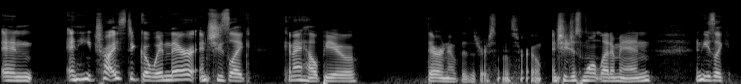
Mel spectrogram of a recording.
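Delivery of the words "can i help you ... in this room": put-on frosty, unwelcoming, ice cold tone. Retelling a manga scene where the nurse turns a visitor away: imitating a super cold nurse. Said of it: "she's just, like, super cold".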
